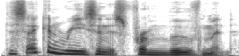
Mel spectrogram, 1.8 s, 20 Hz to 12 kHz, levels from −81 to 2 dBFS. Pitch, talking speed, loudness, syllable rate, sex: 150 Hz, 200 wpm, -16 LUFS, 6.0 syllables/s, male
